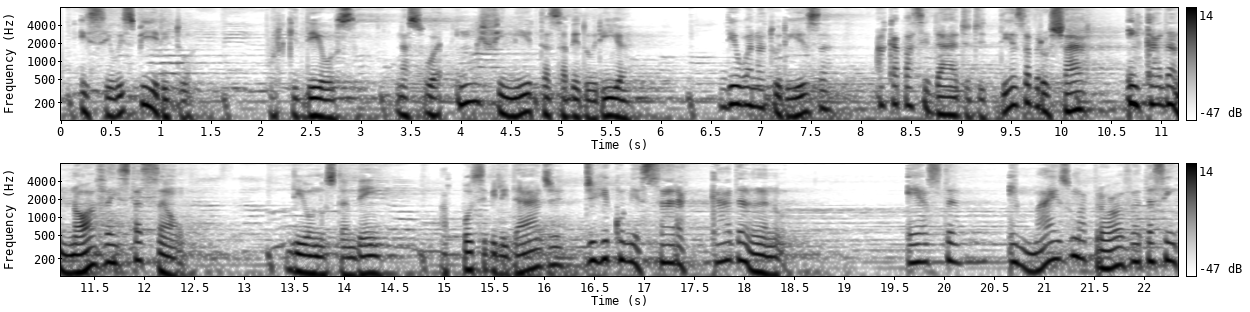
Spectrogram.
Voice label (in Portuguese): religiosa fem, Aniversário Religioso – Voz Feminina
